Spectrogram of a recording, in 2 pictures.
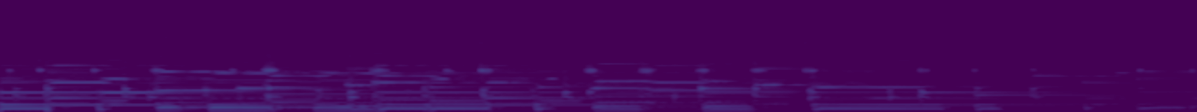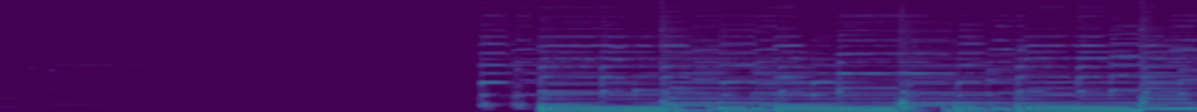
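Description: Only background music is heard, a tinkling tune that fades to silence before louder music starts.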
